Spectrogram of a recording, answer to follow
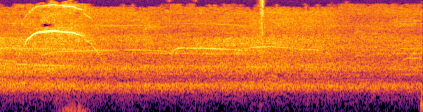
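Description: Near silence: a faint hiss with a brief, faint whistle-like tone rising and falling about half a second in, and faint thin tones later.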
